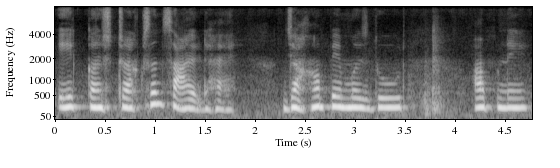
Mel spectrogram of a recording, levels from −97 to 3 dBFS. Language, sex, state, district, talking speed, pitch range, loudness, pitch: Hindi, female, Gujarat, Gandhinagar, 100 wpm, 205-220 Hz, -16 LUFS, 215 Hz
